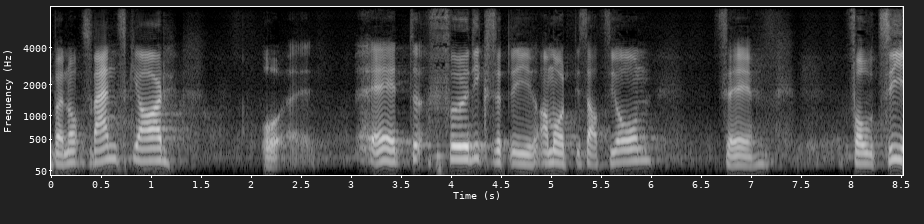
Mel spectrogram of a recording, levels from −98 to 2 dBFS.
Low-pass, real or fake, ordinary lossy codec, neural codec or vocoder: none; fake; none; codec, 16 kHz, 0.9 kbps, LongCat-Audio-Codec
